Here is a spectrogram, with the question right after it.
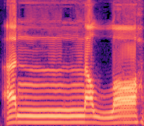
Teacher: Ini kalimat Allah di belakangnya memiliki tanda baca fathah, maka kalimat Allah ini dibaca tebal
